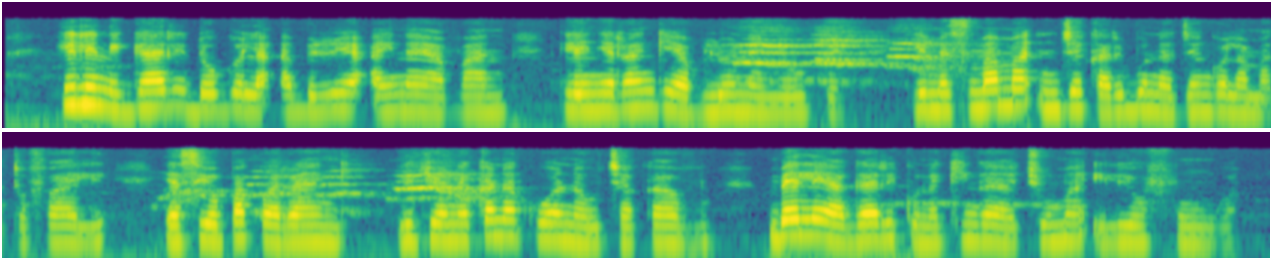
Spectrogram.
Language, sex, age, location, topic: Swahili, female, 18-24, Nairobi, finance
